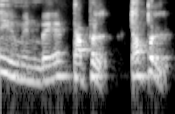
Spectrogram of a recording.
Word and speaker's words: tuple: Tuple. This is called, pronounced it as tuple.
